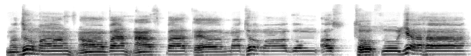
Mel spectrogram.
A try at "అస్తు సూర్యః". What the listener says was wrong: అస్థు ఒత్తు లేదండి, అస్తు సూర్యః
